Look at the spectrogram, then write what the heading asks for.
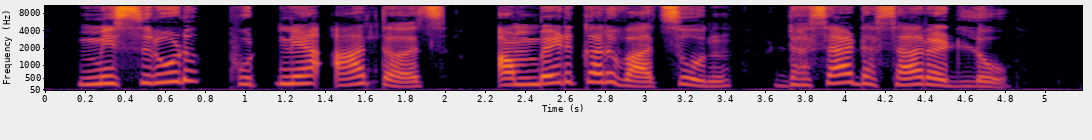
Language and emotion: Marathi, neutral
